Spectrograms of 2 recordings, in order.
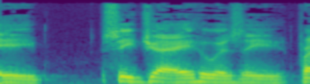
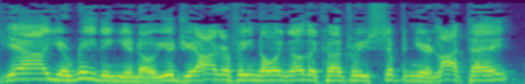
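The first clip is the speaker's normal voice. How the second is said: high, scoffing Southern twang; hammed-up Southern list of jeers; mock Southern impersonation; 5 semitones higher than usual. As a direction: pile on the Southern-accented mockery. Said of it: "And Ali continues".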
